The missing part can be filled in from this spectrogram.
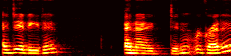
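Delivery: ordinary talk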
